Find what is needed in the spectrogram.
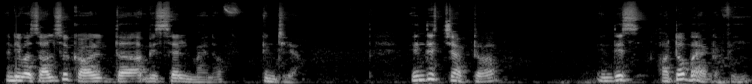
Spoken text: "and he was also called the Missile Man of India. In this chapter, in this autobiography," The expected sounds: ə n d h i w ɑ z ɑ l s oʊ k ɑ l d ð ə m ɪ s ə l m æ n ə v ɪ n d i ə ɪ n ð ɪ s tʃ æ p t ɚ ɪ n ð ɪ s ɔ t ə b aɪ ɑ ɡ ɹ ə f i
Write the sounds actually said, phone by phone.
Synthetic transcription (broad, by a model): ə n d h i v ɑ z ɑ l s oʊ k ɑ l d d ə m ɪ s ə l m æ n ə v ɪ n d i ə ɪ n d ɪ s tʃ æ p t ɚ ɪ n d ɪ s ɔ t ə b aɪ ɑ ɡ ɹ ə f i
